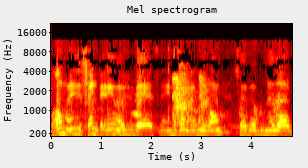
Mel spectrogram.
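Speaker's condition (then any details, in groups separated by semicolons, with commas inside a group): Speech loss after head injury; heavy speech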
